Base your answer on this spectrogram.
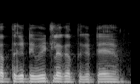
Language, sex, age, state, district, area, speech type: Tamil, male, 30-45, Tamil Nadu, Perambalur, rural, spontaneous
